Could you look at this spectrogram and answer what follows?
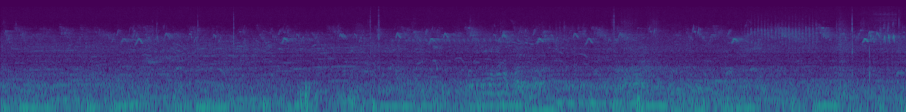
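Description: Small birds chirping over and over, short high calls scattered throughout, over a steady low hum.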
